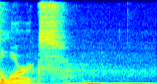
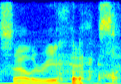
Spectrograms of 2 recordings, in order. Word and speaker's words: Solarix: It's Solarix. Because I saw that and thought Salary X.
